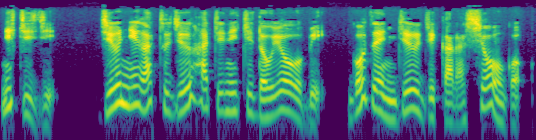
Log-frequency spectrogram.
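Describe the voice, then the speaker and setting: A woman reading municipal event announcements in a measured, even recital of dates, places and phone numbers. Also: lowish voice, husky, no room sound, dull audio. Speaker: city announcer. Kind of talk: scripted public announcement reading.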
